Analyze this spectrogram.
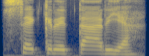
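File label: secretary, Spanish, female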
